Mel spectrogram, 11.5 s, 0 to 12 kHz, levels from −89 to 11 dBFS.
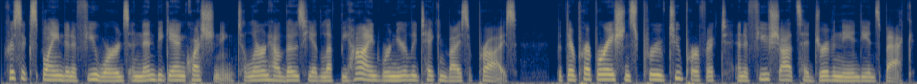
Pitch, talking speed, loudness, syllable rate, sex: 175 Hz, 200 wpm, -21 LUFS, 5.3 syllables/s, female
